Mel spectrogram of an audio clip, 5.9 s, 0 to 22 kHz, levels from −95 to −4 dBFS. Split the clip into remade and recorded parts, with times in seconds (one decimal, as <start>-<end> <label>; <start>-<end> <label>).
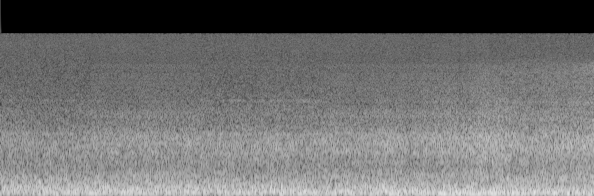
0.0-0.9 recorded; 0.9-2.0 remade; 2.0-3.2 recorded; 3.2-5.0 remade; 5.0-5.9 recorded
